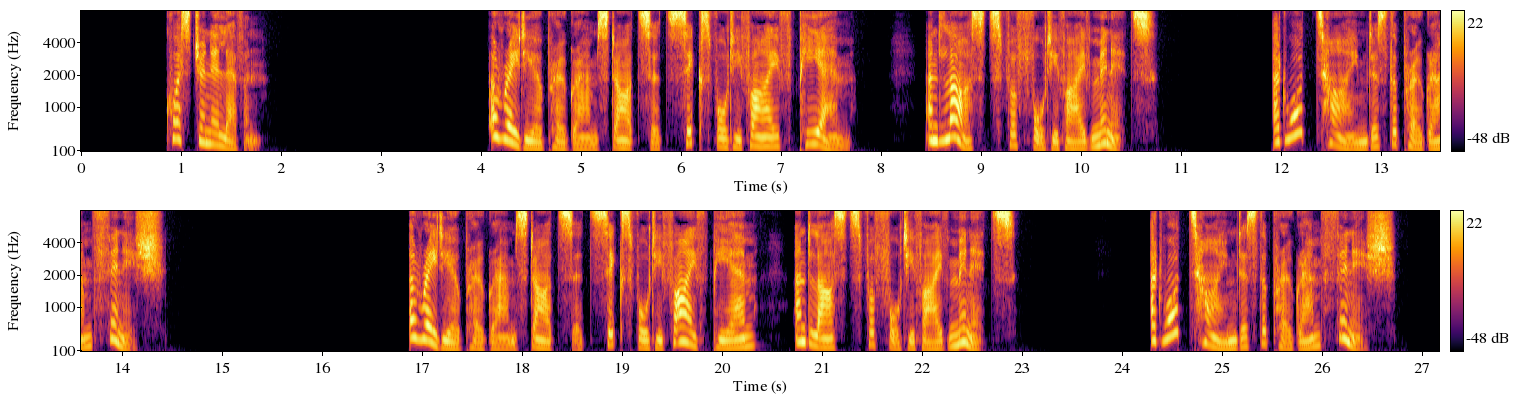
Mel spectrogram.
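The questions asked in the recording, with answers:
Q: At what time does the program finish?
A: 7:30 p.m.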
